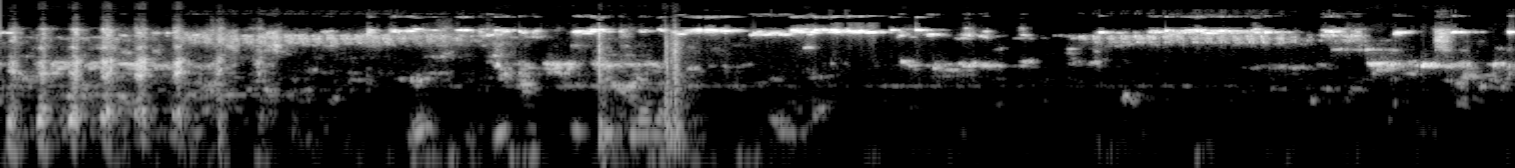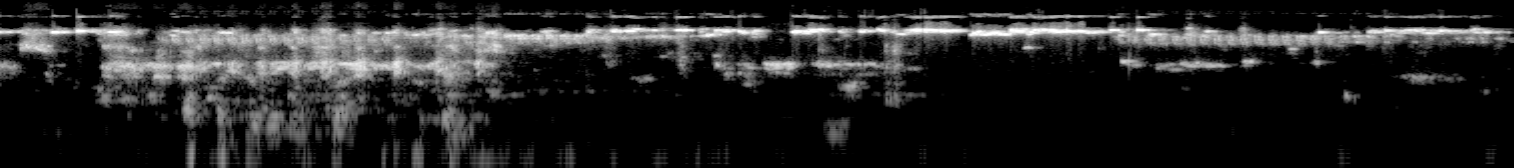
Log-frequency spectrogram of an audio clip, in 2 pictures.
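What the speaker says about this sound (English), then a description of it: "there are a lot of birds chirping around here" Birds chirp and tweet repeatedly in high bursts throughout, mixed with people talking and some laughter nearby.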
